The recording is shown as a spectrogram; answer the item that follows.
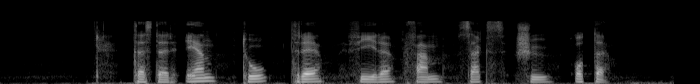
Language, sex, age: Norwegian, male, 25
